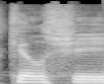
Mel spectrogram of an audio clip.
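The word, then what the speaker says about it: Kalshi: think Kelshi yeah it's Kilshi is like a it's everybody pronounces it differently but basically it's Arabic for Everything everything.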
